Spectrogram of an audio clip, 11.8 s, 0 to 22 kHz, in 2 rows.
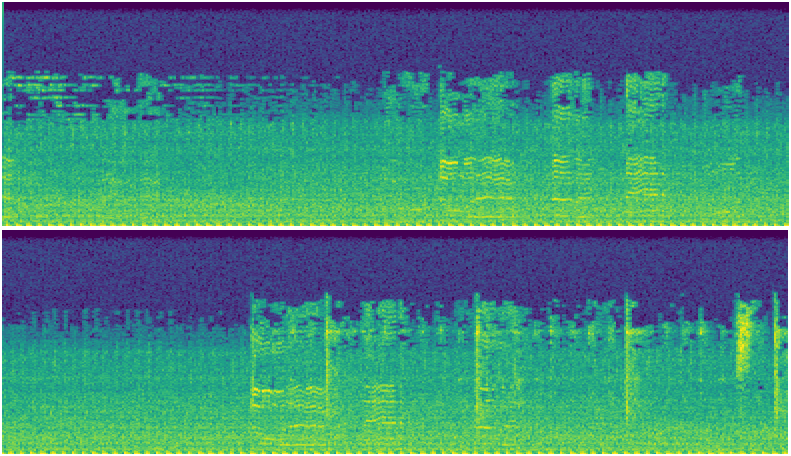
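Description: CF Moto 520L ATV's single-cylinder engine idling steadily, an even, rapid low pulsing that holds unchanged.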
